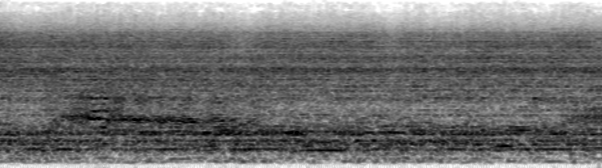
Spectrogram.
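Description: Grindcore band playing live: a dense, steady wall of distorted guitar and drums.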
